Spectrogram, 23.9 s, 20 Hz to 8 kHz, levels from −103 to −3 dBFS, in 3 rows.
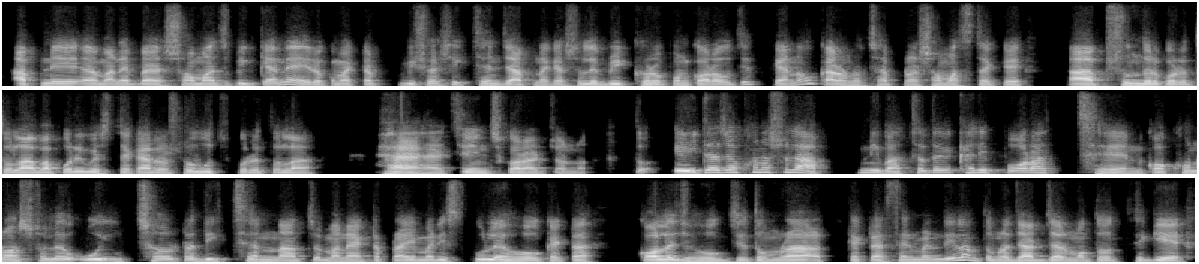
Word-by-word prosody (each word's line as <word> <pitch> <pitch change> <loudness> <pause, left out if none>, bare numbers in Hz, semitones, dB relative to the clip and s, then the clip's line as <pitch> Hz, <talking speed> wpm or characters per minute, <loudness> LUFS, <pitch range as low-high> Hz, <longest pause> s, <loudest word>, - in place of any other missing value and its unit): আপনি 155 +3 -2 0.2
আ - - +4
মানে 135 0 +2
ব্যা 135 - +6 0.2
সমাজবিজ্ঞানে 145 +5 -1
এরকম 130 +2 -2
একটা 140 - -3 0.3
বিষয় 150 +2 -3
শিখছেন, 170 -4 -3
যে 135 - +5
আপনাকে 130 -1 -5
আসলে 135 +1 0
বৃক্ষরোপণ 135 +1 0
করা 130 -1 +4
উচিত। 205 - -8
কেন? - - 0 0.2
কারণ 135 0 +4
হচ্ছে 130 0 -7
আপনার 125 +1 -5
সমাজটাকে 130 -2 -2 0.5
আপ 130 - +7
সুন্দর 145 -3 +4
করে 130 -1 +2
তোলা 125 -1 +4
বা 120 - +5
পরিবেশটাকে 140 -3 -1
আরো 125 - -1
সবুজ 140 -4 0
করে 125 -2 -3
তোলা 120 -1 0 0.5
হ্যাঁ, 130 -4 +7
হ্যাঁ 105 -1 -1
চেঞ্জ 140 -2 0
করার 105 -2 +3
জন্য। 105 0 -7 0.4
তো - - -6 0.3
এইটা 180 +3 +4
যখন 210 +2 -3
আসলে 215 -1 -1
আপনি 185 0 -8
বাচ্চাদের 175 +7 -3
খালি 190 +1 0
পড়াচ্ছেন, 185 -10 -1 0.2
কখনো 150 +5 0
আসলে 170 +2 -2 0.2
ওই 160 - +6
উৎসাহটা 175 +2 -2
দিচ্ছেন 160 0 -1
না। 120 - +4
চ - - -17
মানে 125 0 0
একটা 120 - -6
প্রাইমারি 135 0 +1
স্কুল 155 +3 +1
এ - - +3
হোক, 125 -2 0
একটা 130 +2 +1 0.4
কলেজ 150 -1 +6
হোক 120 -1 0
যে 125 - -2
তোমরা 135 +1 +2
আজকে 120 +4 -8
একটা 145 - -2
অ্যাসাইনমেন্ট 145 +4 -3
দিলাম। 240 +6 +1
তোমরা 135 -3 0
যার, 120 -1 +6
যার 130 -1 +4
মতো 125 +1 -4
হচ্ছে 130 +3 -11
গিয়ে 135 -1 +4
140 Hz, 180 wpm, -24 LUFS, 130-155 Hz, 0.5 s, আপ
